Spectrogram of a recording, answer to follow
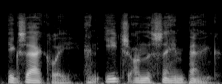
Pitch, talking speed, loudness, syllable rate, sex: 85 Hz, 190 wpm, -22 LUFS, 4.5 syllables/s, male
